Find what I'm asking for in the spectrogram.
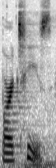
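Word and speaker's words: Bartise: And it's so funny because it seems like with Bartice, there it is, I got his name right, Bartice.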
